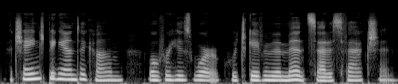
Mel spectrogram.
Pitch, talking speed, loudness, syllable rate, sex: 205 Hz, 195 wpm, -16 LUFS, 6.0 syllables/s, female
